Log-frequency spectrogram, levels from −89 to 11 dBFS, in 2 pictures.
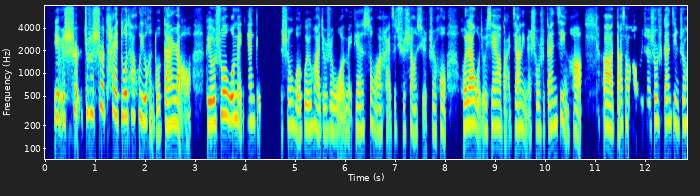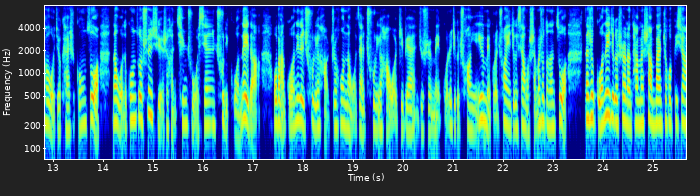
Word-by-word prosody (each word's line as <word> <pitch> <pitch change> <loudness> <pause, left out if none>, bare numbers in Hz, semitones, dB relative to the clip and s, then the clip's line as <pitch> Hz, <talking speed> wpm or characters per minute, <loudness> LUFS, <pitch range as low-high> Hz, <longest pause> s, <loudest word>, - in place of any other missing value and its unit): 因 265 -1 +3
为 - - +2
事 275 +6 +4
儿 - - 0
就 305 - -1
是 295 - +2
事 370 - +5
儿 355 - +8
太 305 0 +5
多， 275 +2 +7
它 275 - -1
会 275 0 -1
有 235 - +6
很 225 - -6
多 165 +1 -2
干 210 +4 +5
扰。 215 - +3 0.3
比 210 - +5
如 220 - +8
说 285 +5 +6
我 250 0 +9
每 250 -1 +2
天 230 +1 -2
给 420 - -6 0.4
生 210 -1 -4
活 165 -2 +1
规 190 +2 -1
划， 195 -3 +2
就 170 +1 -5
是 180 +1 -5
我 165 - -1
每 - - -7
天 185 0 -5
送 215 0 -5
完 175 -1 -1
孩 - - -7
子 - - -12
去 180 -1 -8
上 165 0 -3
学 - - -8
之 175 - -8
后， 170 -1 -2 0.3
回 200 - +3
来 215 +1 +10
我 220 - +3
就 - - -6
先 200 +3 +1
要 200 -1 +2
把 - - -2
家 195 -1 +1
里 180 - -7
面 - - -12
收 185 - -5
拾 180 -1 -13
干 200 +4 -2
净 250 +2 -2
哈， - - +3 0.4
呃， 195 -2 +7
打 190 +3 +1
扫 220 0 -1
好 210 - -7 0.2
卫 415 - -21
生， 205 - -8
收 235 +3 -1
拾 - - -11
干 220 0 +2
净 235 -3 -4
之 215 +2 -5
后 215 -1 -3
我 - - -3
就 175 +1 -7
开 175 0 -7
始 180 - -11
工 205 +3 -8
作。 245 +3 +3 0.2
那 225 0 +2
我 - - -4
的 - - -8
工 240 0 -3
作 250 -1 +3
顺 290 +1 -1
序 - - -5
也 - - -6
是 195 - -6
很 270 - -11
清 220 -5 -6
楚， - - -8
我 - - -10
先 210 0 -5
处 250 - -5
理 - - -8
国 - - -9
内 470 - +5
的， - - -1 0.3
我 220 - +2
把 225 0 +3
国 - - -5
内 235 - -3
的 225 - +2
处 210 +4 -5
理 195 0 -4
好 - - -7
之 200 - -9
后 215 +2 -6
呢， 185 -3 -4
我 - - -12
再 180 -4 -4
处 195 +5 -9
理 - - -6
好 185 - -3
我 - - -5
这 180 - -9
边 170 -1 -4
就 180 - -13
是 170 0 -9
美 - - -8
国 - - -13
的 - - -5
这 195 -1 -8
个 - - -11
创 180 - -4
业。 165 - -10
因 235 - -2
为 250 - 0
美 - - -4
国 - - -10
的 - - -8
创 225 -2 -1
业 190 - -5
这 195 - -7
个 - - -6
项 205 +1 -1
目 165 - -9
什 170 - -5
么 220 - -3
时 - - -5
候 - - -1
都 215 - -6
能 195 0 -6
做， 235 - +2 0.3
但 250 - +3
是 260 - +4
国 210 -2 +1
内 280 +2 +5
这 250 - +5
个 230 - +2
事 240 +2 0
儿 - - +2
呢， 205 -2 +1
他 215 +2 -2
们 220 0 -2
上 225 -3 +2
班 220 -1 +5
之 225 - -7
后， 220 - -1
必 225 +1 -8
须 220 +2 -1
要 - - +2
让 - - 0
215 Hz, 370 characters per minute, -22 LUFS, 190-235 Hz, 0.4 s, 来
